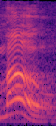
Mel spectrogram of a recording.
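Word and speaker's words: Meaux: moses and for short they call him moe but they spell it like m-e-a-u-x and i was always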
